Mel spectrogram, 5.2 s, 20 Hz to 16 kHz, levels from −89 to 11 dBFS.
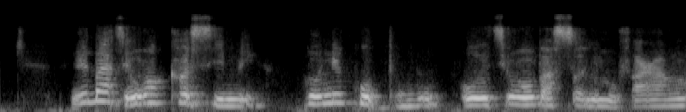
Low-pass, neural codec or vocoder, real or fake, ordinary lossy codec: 7.2 kHz; codec, 16 kHz, 1 kbps, FunCodec, trained on Chinese and English, 50 frames a second; fake; Opus, 16 kbps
